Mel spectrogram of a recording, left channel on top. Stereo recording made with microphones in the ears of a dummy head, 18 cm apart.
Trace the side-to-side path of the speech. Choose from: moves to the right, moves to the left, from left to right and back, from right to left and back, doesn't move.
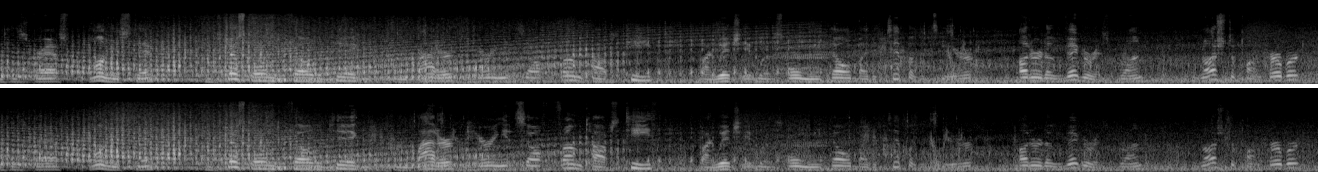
from left to right and back.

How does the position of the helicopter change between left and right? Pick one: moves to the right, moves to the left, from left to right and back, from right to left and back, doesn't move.
moves to the left.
